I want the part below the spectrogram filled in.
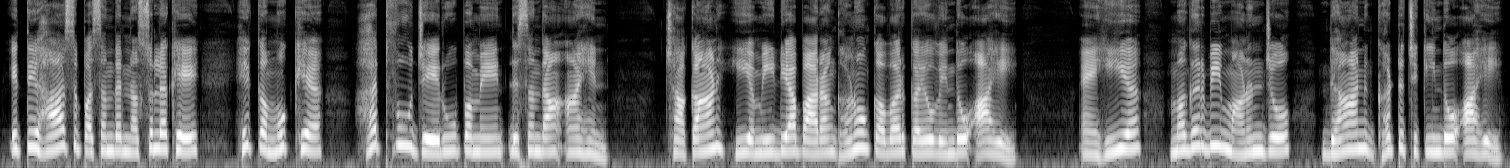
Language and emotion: Sindhi, neutral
